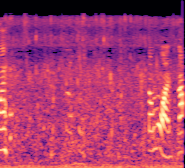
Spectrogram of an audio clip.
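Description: Shallow river flowing: a soft, steady rush of water.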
